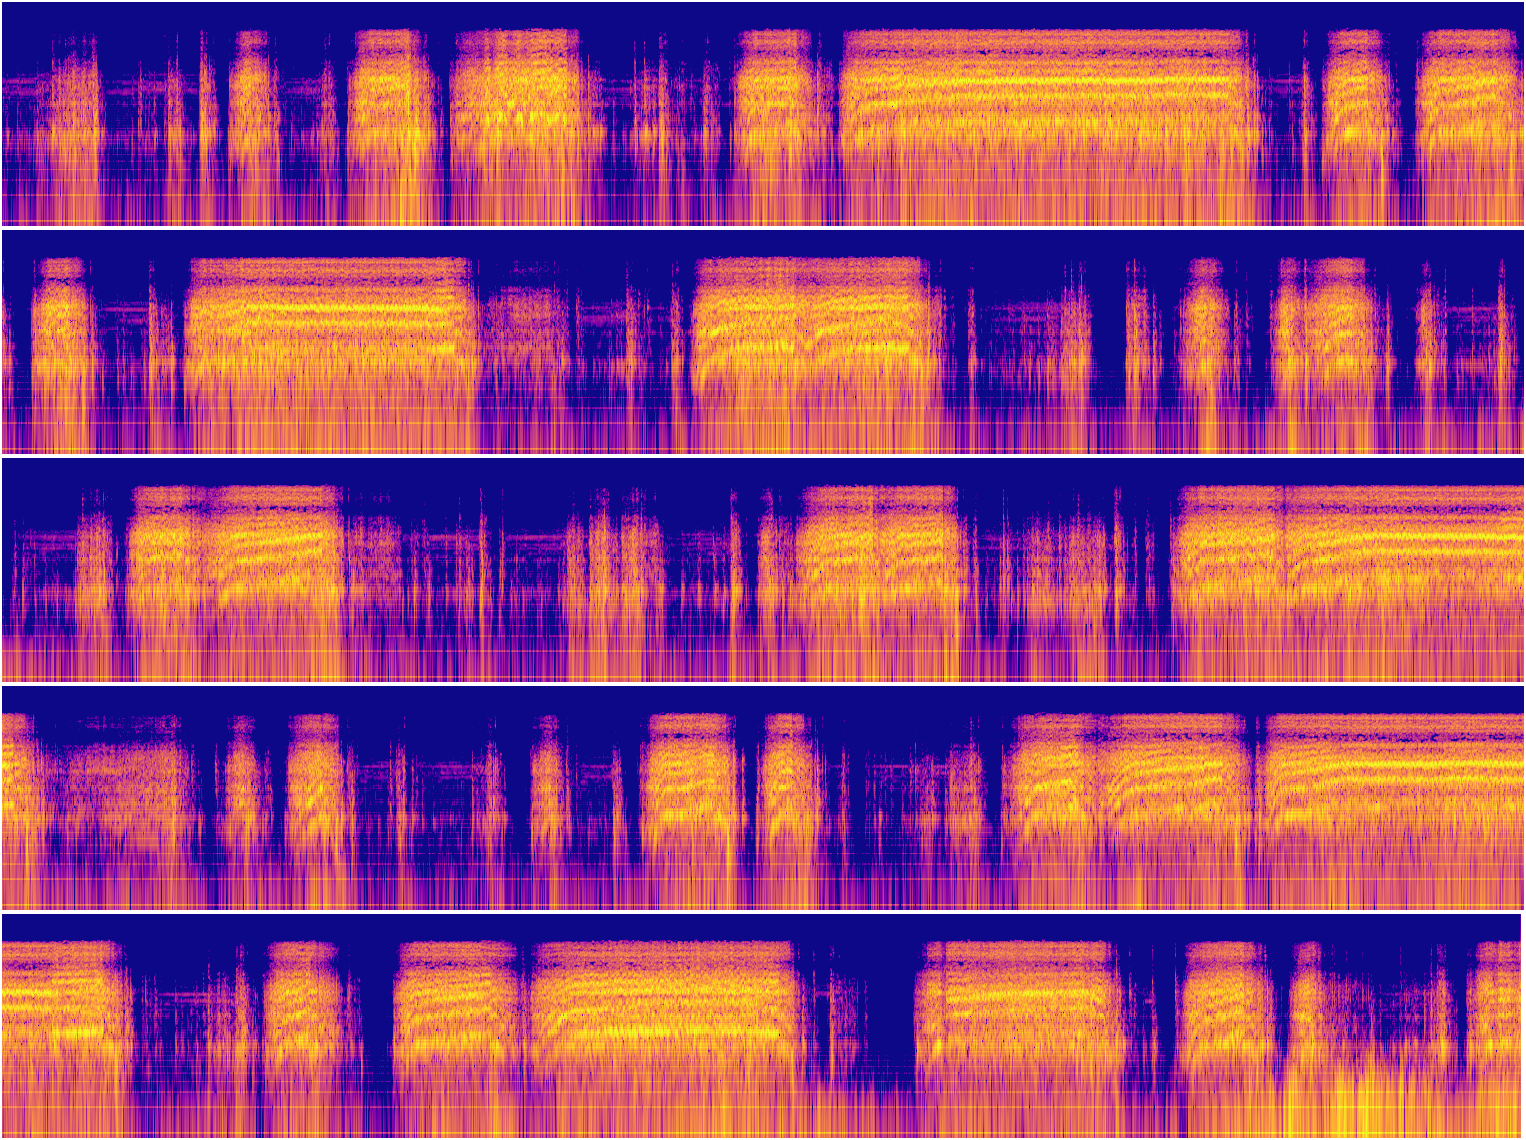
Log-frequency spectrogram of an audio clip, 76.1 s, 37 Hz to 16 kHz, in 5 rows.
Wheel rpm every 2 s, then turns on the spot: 10, 40, 80, 30, 120, 160, 50, 70, 80, 130, 10, 120, 30, 10, 30, 30, 90, 10, 10, 80, 20, 120, 140, 20, 20, 10, 40, 20, 100, 130, 140, 30, 60, 120, 60, 110, 40, 30.
28-30 34-36 46-50 52-54 68-70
